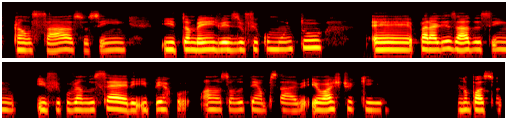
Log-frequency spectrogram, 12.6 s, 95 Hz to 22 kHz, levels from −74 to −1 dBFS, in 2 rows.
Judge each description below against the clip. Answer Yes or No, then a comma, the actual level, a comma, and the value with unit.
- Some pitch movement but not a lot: No, narrow, 1.0 semitones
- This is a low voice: No, high, 220 Hz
